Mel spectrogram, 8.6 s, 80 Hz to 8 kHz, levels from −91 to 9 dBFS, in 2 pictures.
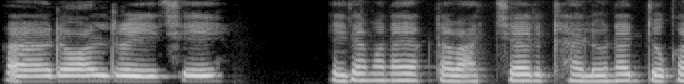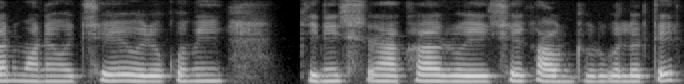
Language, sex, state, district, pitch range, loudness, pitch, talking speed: Bengali, female, Odisha, Nuapada, 195-215 Hz, -15 LUFS, 205 Hz, 125 wpm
